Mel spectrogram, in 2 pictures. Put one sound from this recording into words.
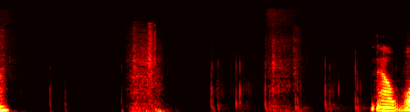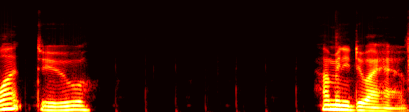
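Footsteps tap softly on wooden planks.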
